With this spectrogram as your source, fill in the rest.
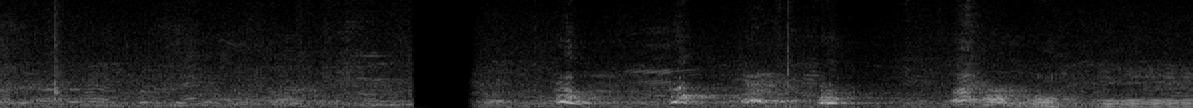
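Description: Dogs, including German Shepherds, bark and yip at a free dog park in Cubbon Park, Bangalore, with several sharp close barks in quick bursts among people talking.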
